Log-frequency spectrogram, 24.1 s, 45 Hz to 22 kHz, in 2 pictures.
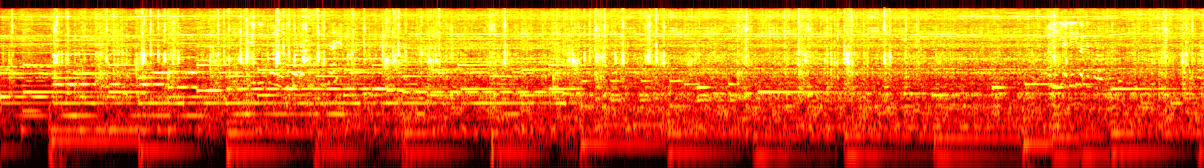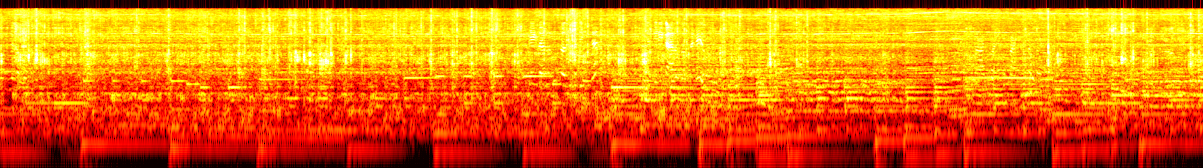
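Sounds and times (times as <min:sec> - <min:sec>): electric hand mixer whirring: 0:00.0 - 0:24.0.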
